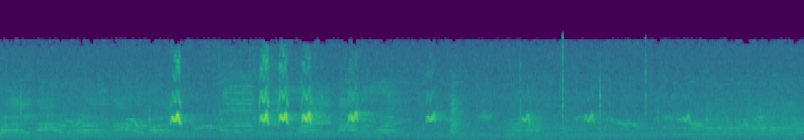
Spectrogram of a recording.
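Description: A small bird chirping: a quick run of short, sharp, high chirps, loudest and most closely spaced between about two and four seconds in, then a few fainter ones spaced further apart.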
